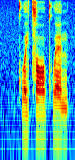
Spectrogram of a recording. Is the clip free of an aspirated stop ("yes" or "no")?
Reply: no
